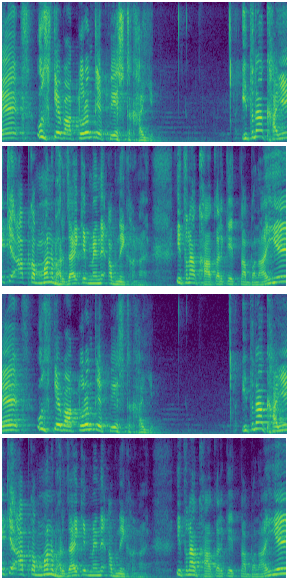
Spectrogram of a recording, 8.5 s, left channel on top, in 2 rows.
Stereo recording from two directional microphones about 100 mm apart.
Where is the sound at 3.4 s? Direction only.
40° right (ahead or behind).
